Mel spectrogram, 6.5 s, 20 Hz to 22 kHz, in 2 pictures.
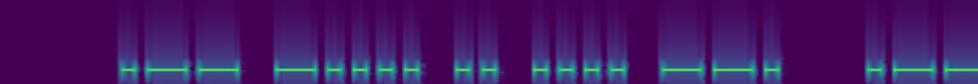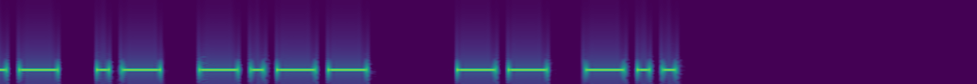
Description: Morse code, heard as a keyed tone, about 28 wpm, 700 Hz. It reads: W6IHG JAY MD
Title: K1USN SST QSO Practice - 28wpm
